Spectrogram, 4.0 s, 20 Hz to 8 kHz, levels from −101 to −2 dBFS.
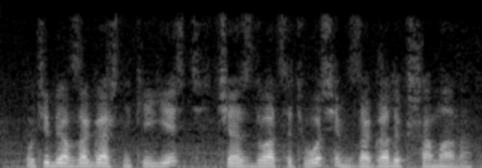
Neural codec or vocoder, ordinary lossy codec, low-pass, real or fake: none; AAC, 48 kbps; 7.2 kHz; real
